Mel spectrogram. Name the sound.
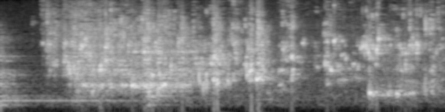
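water poured into pressure cooker with potatoes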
